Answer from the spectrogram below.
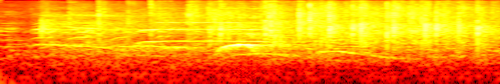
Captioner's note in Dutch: Gejuich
